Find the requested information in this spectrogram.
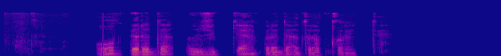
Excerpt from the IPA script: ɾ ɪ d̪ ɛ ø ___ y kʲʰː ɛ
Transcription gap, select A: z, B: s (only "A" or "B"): A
